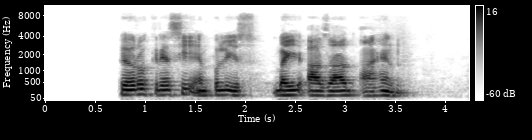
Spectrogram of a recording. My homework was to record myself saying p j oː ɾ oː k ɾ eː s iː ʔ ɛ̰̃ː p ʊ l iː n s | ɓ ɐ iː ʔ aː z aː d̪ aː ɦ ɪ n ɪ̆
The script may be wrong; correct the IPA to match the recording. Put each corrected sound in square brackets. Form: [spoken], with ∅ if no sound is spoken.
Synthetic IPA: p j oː ɾ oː k ɾ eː s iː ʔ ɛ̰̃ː p ʊ l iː [∅] s | ɓ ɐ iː ʔ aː z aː d̪ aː ɦ ɪ n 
